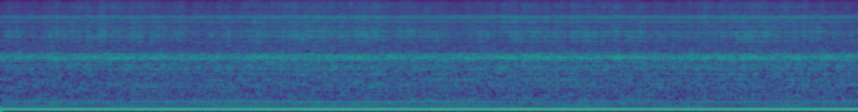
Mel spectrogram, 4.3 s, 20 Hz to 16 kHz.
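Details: Water pump that cycles off every 4–10 minutes, kept outdoors with water entering the winding, drawing about 6.6–6.7 A: loud steady low hum with harsh rushing noise; overloaded motor heating up and tripping the thermal protector.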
